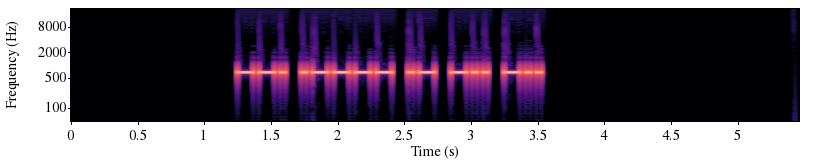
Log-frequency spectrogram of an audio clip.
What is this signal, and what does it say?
Morse code, heard as a keyed tone, about 29 wpm, 700 Hz. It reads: G1ADD
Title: DXCC-100 Call Signs - 5 Characters - 30wpm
